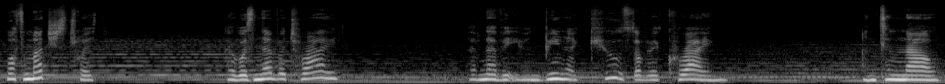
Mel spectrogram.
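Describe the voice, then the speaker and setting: A woman's voice: mid-range voice, fairly even intonation, slow, pauses often, mellow, faint music behind, lightly acted. Pleading, frightened medieval prioress, acted by a woman. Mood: confused, shaken. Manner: pleading, protesting her innocence. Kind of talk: dramatised horror audiobook acting.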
